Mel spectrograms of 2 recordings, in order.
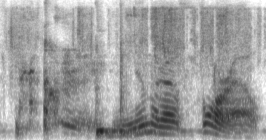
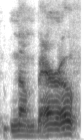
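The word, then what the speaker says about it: número: Oh, uh, numero elo. Yes. As somebody that takes dual lingo, I can tell you that's not how it's said. Quatro. Oh. Oh. Um, so, so Nomero is not right. Numero. Numero.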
